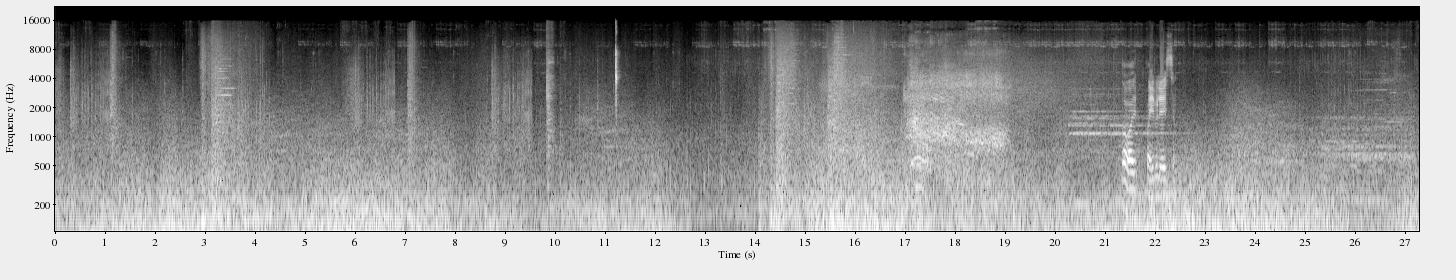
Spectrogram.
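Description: Wind roars steadily outdoors.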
